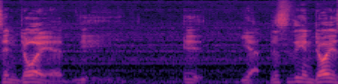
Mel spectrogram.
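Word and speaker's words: Andøya: It's Andoya. Yeah, this is the Andoya Space Center. It's way up in northern Norway, like 69 degrees north. That's really far north. Andoya Lofoten Islands.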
